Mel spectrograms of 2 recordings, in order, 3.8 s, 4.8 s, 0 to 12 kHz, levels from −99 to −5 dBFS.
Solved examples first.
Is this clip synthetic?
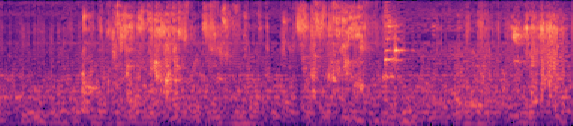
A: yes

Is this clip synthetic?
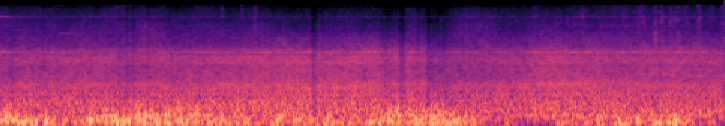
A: yes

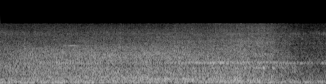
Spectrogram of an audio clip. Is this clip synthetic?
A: no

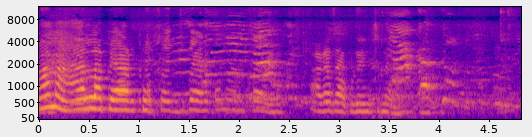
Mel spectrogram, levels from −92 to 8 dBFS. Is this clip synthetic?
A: yes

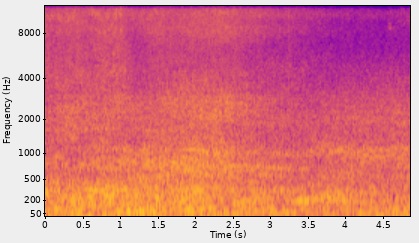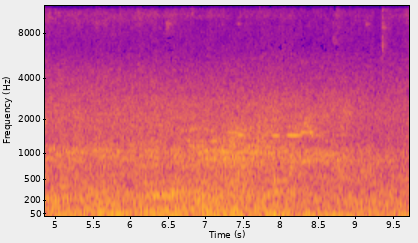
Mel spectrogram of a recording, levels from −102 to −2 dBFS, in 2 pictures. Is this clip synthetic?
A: no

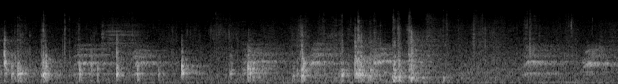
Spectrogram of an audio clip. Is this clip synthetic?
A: no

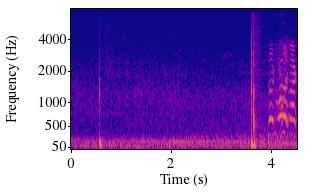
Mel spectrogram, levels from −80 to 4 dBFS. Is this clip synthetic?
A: no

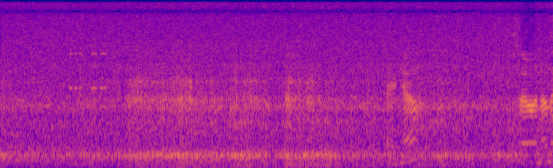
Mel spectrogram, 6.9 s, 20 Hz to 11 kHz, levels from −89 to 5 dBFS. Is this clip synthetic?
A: no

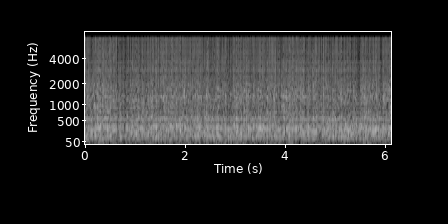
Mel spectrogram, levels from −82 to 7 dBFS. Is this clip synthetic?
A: yes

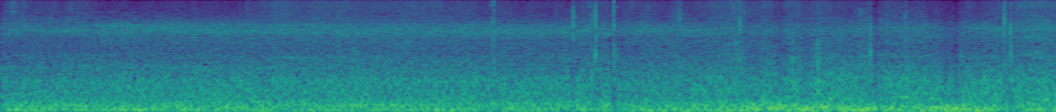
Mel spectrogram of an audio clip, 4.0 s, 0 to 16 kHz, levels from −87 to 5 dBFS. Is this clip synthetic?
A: no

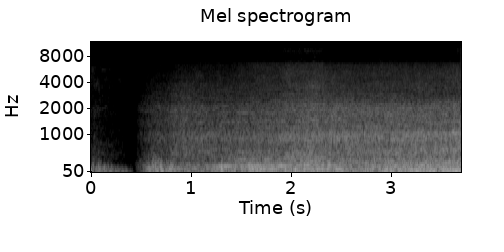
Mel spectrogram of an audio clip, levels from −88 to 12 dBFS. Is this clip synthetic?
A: no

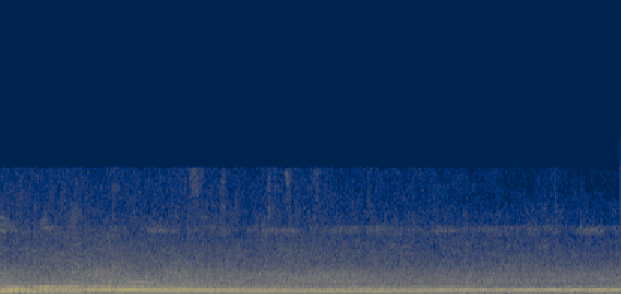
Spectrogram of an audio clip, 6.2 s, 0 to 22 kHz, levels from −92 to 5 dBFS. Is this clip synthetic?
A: no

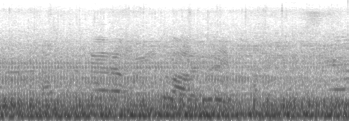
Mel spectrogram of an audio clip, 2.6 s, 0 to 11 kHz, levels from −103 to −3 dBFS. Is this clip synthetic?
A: no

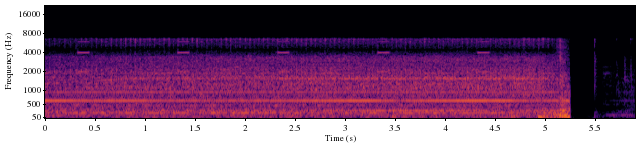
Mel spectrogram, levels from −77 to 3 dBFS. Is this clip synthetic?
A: no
